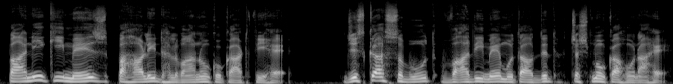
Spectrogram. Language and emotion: Urdu, neutral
